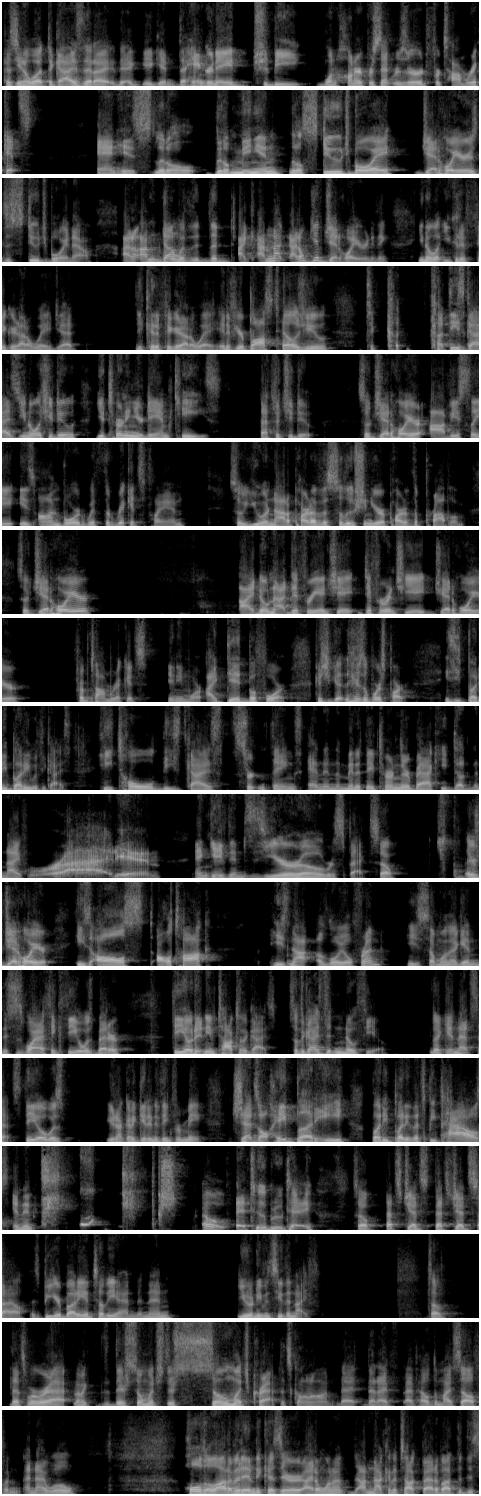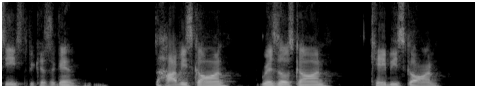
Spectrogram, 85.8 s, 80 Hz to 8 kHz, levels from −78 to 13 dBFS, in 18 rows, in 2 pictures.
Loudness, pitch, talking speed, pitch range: -20 LUFS, 130 Hz, 225 wpm, 115-145 Hz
